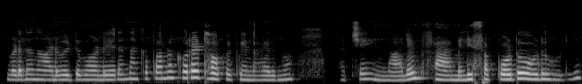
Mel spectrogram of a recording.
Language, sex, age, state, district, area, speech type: Malayalam, female, 45-60, Kerala, Palakkad, urban, spontaneous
